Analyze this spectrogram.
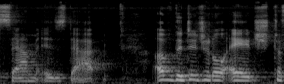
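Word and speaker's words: samizdat: The program successfully provided the technical infrastructure that allowed the Samis Samisdat I always pronounce it wrong. S A M I Z D A T I think it is Sam is that of the digital age to flourish.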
